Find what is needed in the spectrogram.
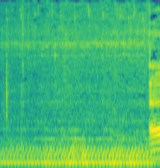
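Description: A car engine idling, a steady low drone.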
